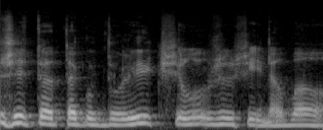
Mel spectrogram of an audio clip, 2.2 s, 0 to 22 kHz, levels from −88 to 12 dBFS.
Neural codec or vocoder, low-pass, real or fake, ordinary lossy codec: none; 19.8 kHz; real; none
